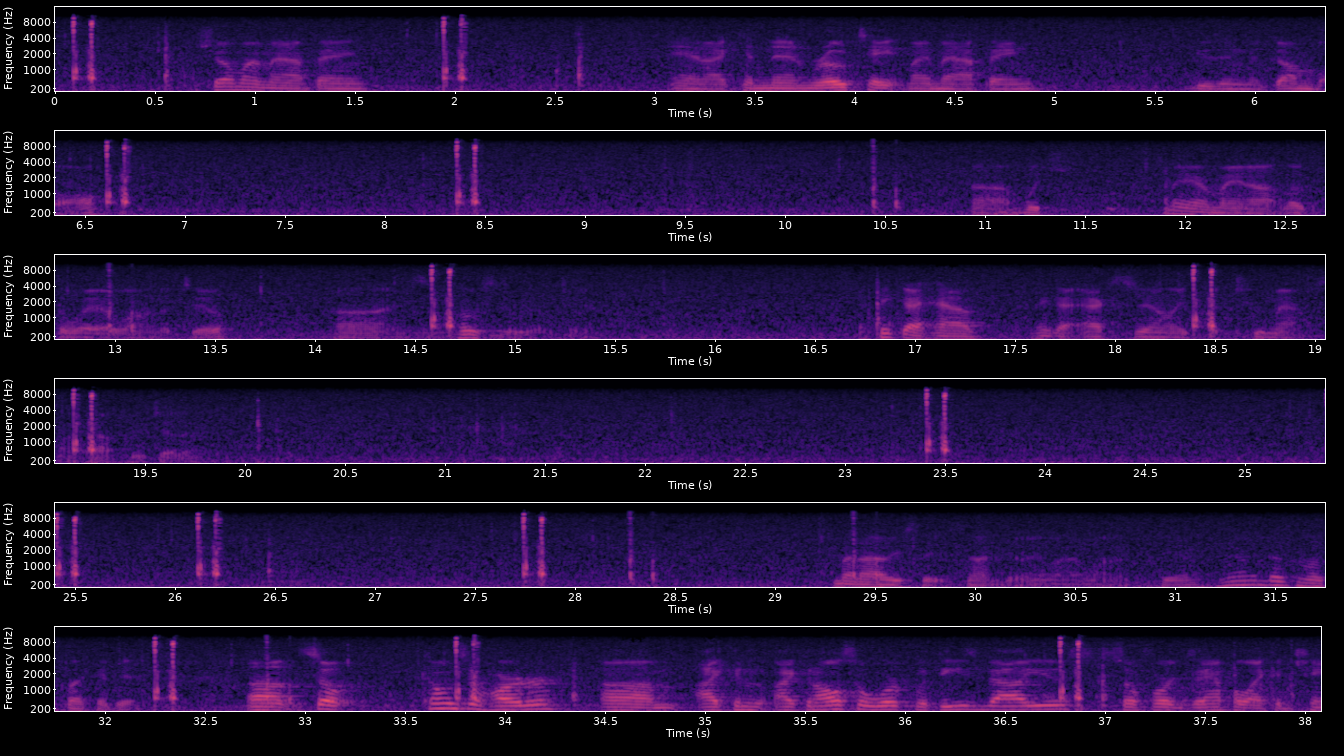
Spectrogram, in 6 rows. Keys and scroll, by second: 21.3 ctrl+z, 37.3 9.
